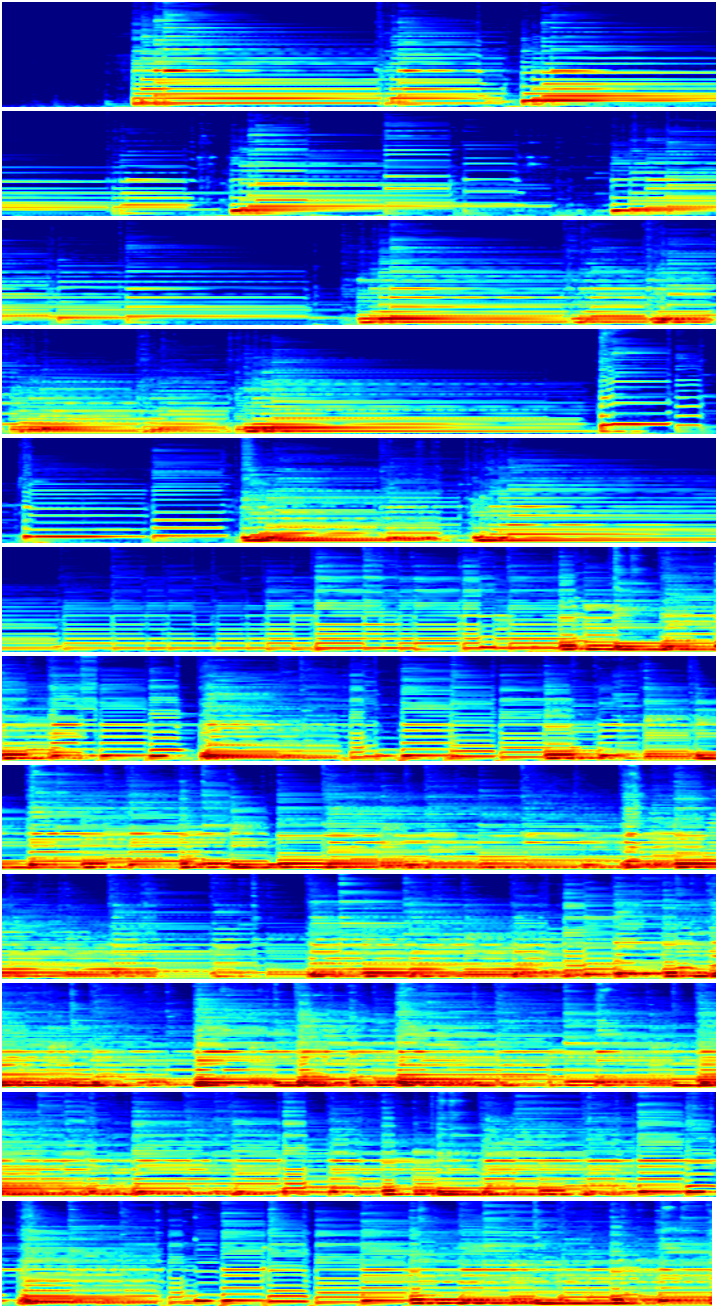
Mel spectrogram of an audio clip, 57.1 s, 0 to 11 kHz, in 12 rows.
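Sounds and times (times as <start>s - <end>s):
acoustic guitar picked notes and chords: 0.2s - 57.0s.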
